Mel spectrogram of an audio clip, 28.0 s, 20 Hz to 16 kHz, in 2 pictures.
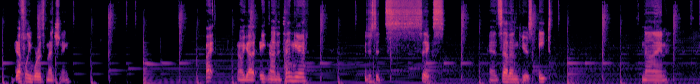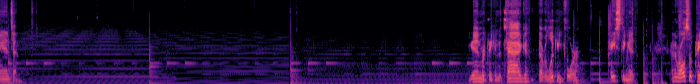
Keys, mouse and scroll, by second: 0.1 drag, 0.7 click, 2.0 click, 2.9 click, 3.4-4.7 typing, 9.0 click, 10.1 click, 10.5-11.2 drag, 11.8-12.6 drag, 13.1 click, 15.3 click, 15.7 click, 16.5 click, 17.5 click, 18.1 click, 18.9 click, 20.5 i, 20.9 click, 22.0 click, 23.0 click, 24.5 click, 25.1 ctrl+c, 25.4 click, 26.3 click, 26.5 ctrl+v.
